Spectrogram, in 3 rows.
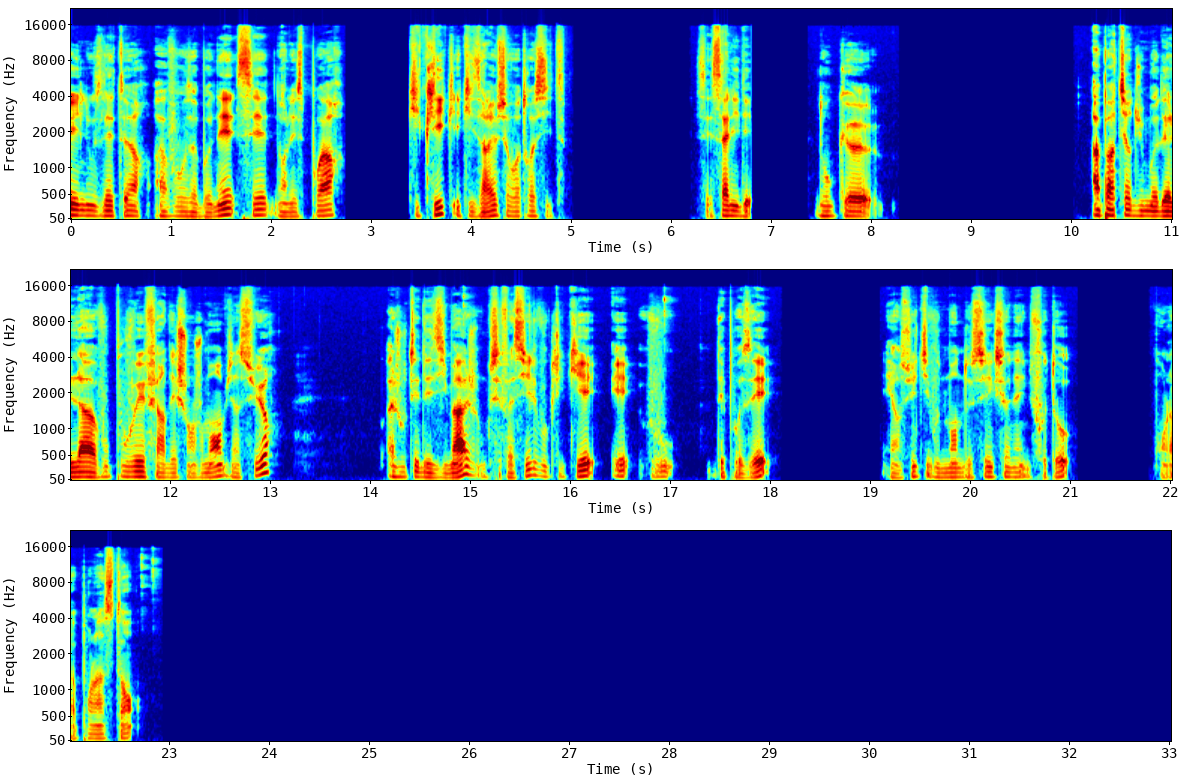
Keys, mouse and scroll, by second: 1.0 scroll down 1, 1.7-2.0 scroll down 2, 5.1-5.9 scroll up 4, 6.9 scroll up 2, 7.9-8.2 scroll down 2, 8.7 click, 9.5 scroll up 2, 14.9-17.1 drag, 18.8 click, 21.2 click, 22.7 click, 24.1 click, 27.7 click, 28.8 click, 29.8-30.1 scroll down 2, 30.6-33.0 scroll down 2.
